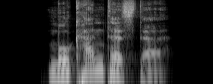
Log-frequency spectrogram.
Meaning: inflection of mokant: 1. strong/mixed nominative/accusative feminine singular superlative degree 2. strong nominative/accusative plural superlative degree
- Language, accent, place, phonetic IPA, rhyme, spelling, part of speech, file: German, Germany, Berlin, [moˈkantəstə], -antəstə, mokanteste, adjective, De-mokanteste.ogg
